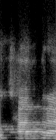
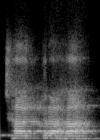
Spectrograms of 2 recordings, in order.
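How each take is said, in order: First: Said in the usual way. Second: छात्रः ending in a clear breathy ह, chhaatraha; visarga as soft h. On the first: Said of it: "छात्रा को बिना विसर्ग के हम". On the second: Shown as a demonstration. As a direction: finish छात्रः with an added soft ह after the last vowel. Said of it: "ह की ध्वनि के साथ उच्चारण करते हैं". (छात्रः के अंत में विसर्ग को हल्की ह की ध्वनि से बोलें)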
